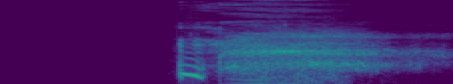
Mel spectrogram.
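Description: A man sighing: one long breathy exhale that starts about a second in and fades out after just over a second.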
